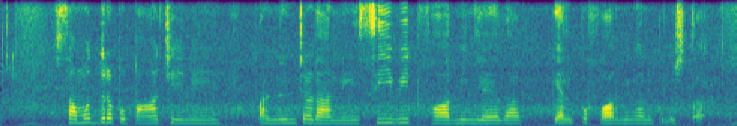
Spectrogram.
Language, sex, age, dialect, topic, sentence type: Telugu, female, 25-30, Central/Coastal, agriculture, statement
